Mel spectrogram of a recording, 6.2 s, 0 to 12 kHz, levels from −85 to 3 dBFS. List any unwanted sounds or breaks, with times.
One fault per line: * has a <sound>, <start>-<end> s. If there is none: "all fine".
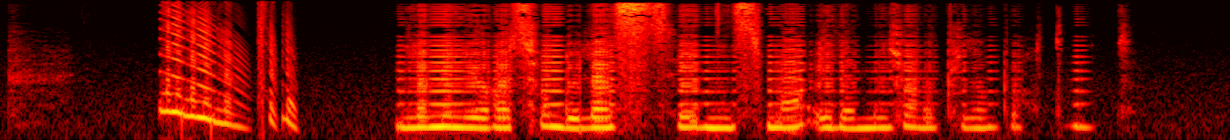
* has a chirp, 0.8-1.5 s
